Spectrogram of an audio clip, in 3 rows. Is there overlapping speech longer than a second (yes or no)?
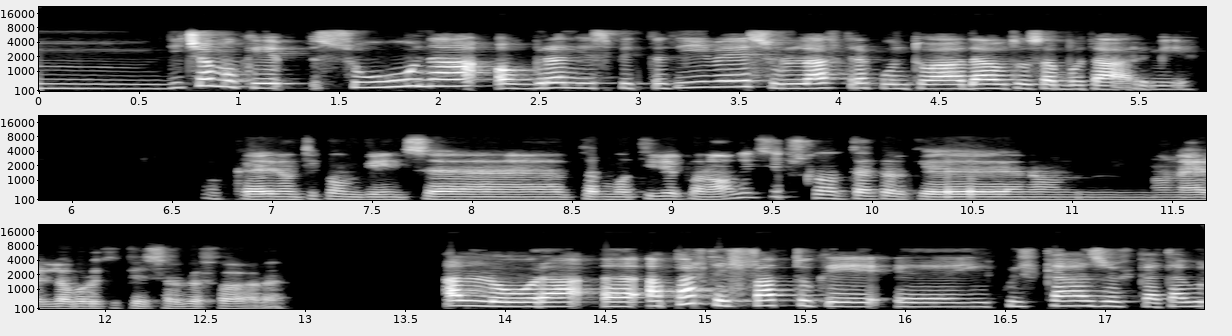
no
